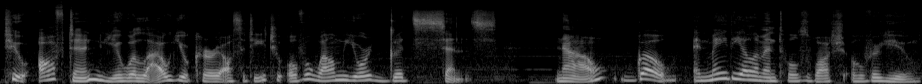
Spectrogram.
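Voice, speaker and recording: A woman's voice: deep voice, expressive, measured pace, mellow, husky, faint music behind, exaggerated voice. A woman voicing a stern, formal guildmaster in a fantasy game, speaking solemnly in archaic phrasing. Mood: solemn, admonishing. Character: stern, formal guildmaster of healers, lecturing a pupil.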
